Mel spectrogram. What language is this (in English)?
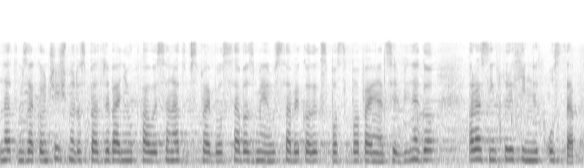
Polish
